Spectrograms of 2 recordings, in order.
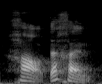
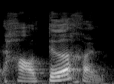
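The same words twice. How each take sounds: First: 好得很 with 得 short and light, lower. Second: 好得很 with 得 given a full tone; full-toned 得. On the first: Teacher models the phrase correctly, light tone. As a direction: pass lightly over 得 in 好得很. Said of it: "So it's a light tone". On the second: Teacher shows what it's not, full tone. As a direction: overpronounce the middle 得 in 好得很. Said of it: "It's not the". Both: Shown as a demonstration.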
